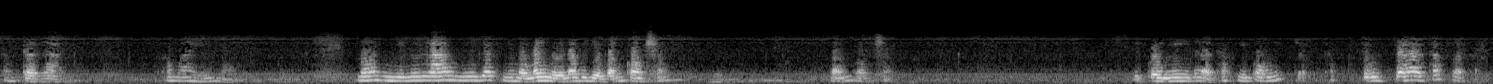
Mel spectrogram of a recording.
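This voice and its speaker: Here a storyteller with a slightly high voice gives spoken testimony about his past, animatedly imitating the people he describes. He moves at a moderate pace and pauses often, and the distant, tinny, phone-like audio carries a little hiss or hum.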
